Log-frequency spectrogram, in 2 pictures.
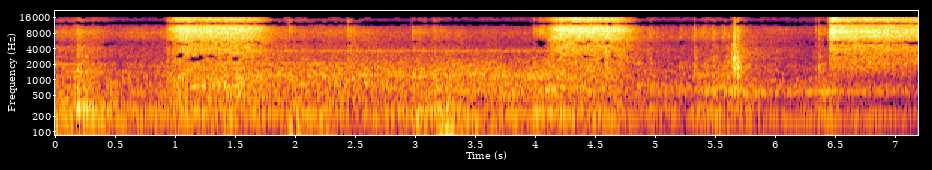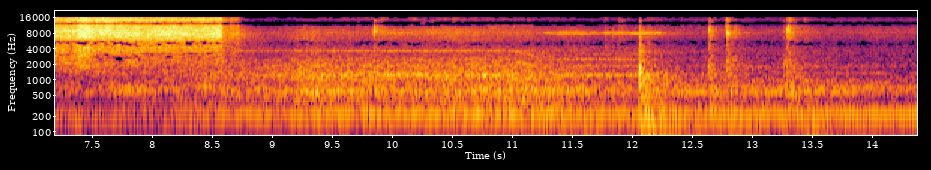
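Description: Metal parts clank and knock inside the machine.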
